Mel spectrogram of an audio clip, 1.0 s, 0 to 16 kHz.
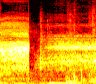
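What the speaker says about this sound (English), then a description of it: "There's a bird there, I can see it." A single bird caw from the video game 7 Days to Die cuts off sharply early on, followed by quieter ambient game noise with a couple of faint low thumps.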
